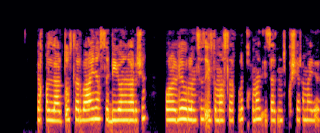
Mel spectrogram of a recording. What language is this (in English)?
Uzbek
